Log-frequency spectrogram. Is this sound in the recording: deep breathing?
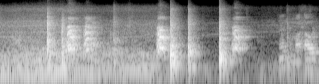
no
